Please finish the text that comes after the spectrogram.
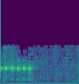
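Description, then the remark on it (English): A short electronic phone ring at a workplace, a quick high-pitched trill of several rapid pulses lasting a fraction of a second before cutting off into quiet background noise. “My phone just rang.”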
